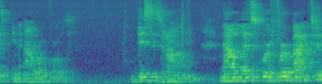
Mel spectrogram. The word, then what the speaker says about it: Ram: I want to tell you guys a little bit about the name of Ram. Ram is 3 syllables. Ra, A, Ma.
